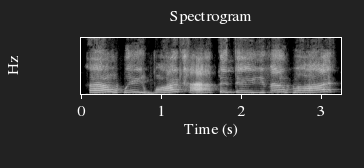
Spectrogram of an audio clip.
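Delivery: high, confused granny voice; imitating mom. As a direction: play the bewildered grandmother, way up high. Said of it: "I heard my mom say".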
